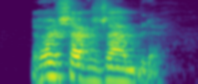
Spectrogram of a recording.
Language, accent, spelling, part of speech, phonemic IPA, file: French, Canada, rechargeable, adjective, /ʁə.ʃaʁ.ʒabl/, LL-Q150 (fra)-rechargeable.wav
- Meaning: rechargeable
